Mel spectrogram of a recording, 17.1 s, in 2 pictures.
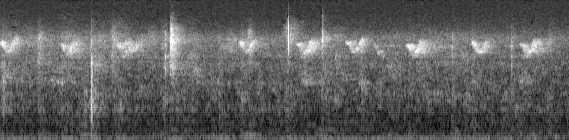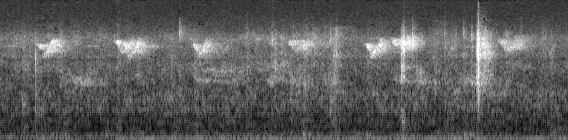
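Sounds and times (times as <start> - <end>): faint bird chirping: 0.0 - 17.0.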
